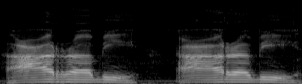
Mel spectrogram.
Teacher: And the first letter is an Ein, which, like I said, sounds like A, but it is in the back of your throat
